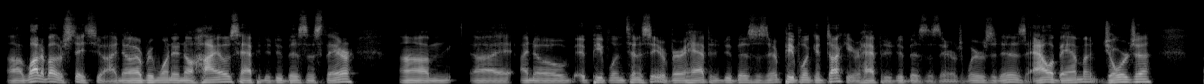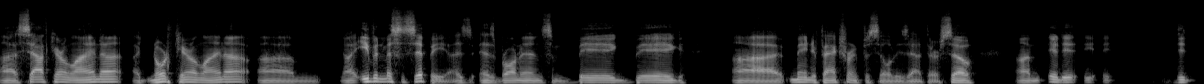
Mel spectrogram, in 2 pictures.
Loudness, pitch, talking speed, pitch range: -29 LUFS, 95 Hz, 180 wpm, 85-105 Hz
